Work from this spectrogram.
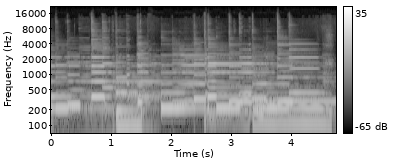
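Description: Electric guitar riff built around a main melody line for an underwater-feeling song, played as clean sustained notes over a lower bass line in a steady, moving phrase, close and alone with no talking.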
